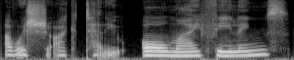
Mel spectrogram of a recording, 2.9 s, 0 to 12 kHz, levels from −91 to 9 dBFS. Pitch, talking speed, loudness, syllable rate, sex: 195 Hz, 185 wpm, -17 LUFS, 3.8 syllables/s, female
